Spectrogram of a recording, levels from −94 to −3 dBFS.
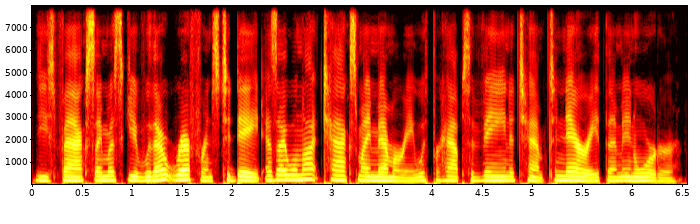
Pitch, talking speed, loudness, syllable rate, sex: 185 Hz, 240 wpm, -16 LUFS, 5.9 syllables/s, female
